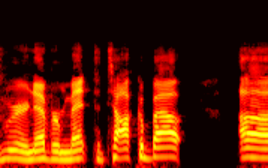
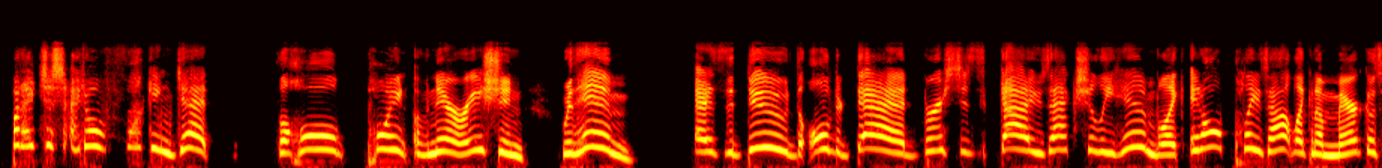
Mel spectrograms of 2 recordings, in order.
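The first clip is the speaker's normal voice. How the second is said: exasperated rant; 8 semitones higher than usual. Real, not acted.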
